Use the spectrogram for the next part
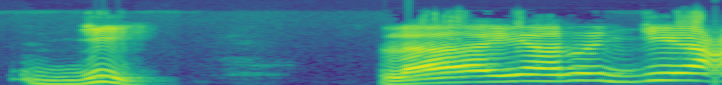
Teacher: Cara penyebutan ja itu atau makharij huruf ja itu adalah di wastul lisan ya, pertengahan lidah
